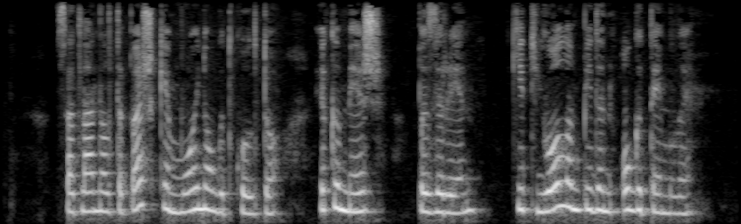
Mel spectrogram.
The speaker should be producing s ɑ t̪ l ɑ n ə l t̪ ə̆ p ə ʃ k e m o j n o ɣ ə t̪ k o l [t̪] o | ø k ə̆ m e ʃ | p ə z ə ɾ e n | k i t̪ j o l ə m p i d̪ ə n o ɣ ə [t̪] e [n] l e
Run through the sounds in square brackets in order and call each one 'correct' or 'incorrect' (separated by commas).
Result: correct, correct, incorrect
